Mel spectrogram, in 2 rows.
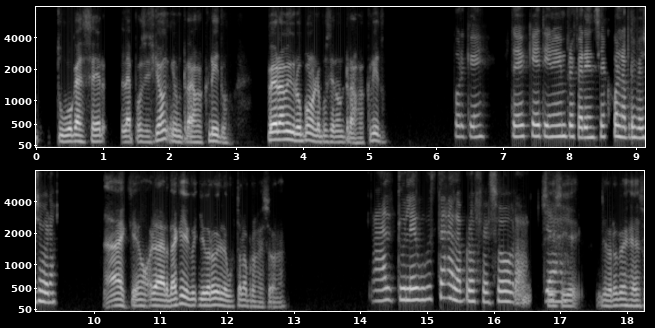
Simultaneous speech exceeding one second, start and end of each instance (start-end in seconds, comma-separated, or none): none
